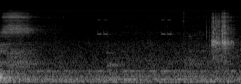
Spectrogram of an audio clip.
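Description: Quiet room tone with a faint steady hum. Two faint, very short high beeps come about a second in and again about half a second later.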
